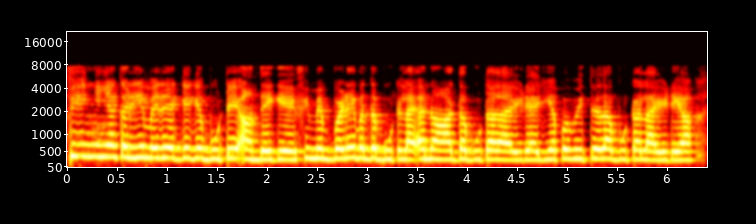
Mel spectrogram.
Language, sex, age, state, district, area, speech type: Dogri, female, 18-30, Jammu and Kashmir, Samba, rural, spontaneous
